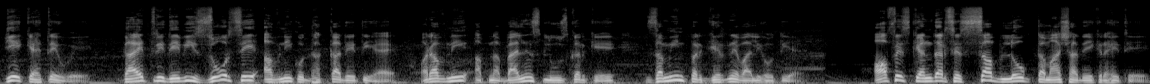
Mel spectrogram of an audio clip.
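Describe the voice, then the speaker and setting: Deep, animated male story narrator. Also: husky. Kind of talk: dramatic scripted story narration.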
